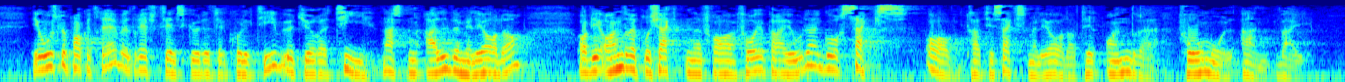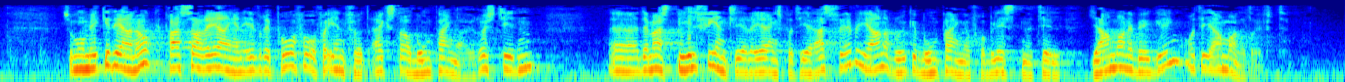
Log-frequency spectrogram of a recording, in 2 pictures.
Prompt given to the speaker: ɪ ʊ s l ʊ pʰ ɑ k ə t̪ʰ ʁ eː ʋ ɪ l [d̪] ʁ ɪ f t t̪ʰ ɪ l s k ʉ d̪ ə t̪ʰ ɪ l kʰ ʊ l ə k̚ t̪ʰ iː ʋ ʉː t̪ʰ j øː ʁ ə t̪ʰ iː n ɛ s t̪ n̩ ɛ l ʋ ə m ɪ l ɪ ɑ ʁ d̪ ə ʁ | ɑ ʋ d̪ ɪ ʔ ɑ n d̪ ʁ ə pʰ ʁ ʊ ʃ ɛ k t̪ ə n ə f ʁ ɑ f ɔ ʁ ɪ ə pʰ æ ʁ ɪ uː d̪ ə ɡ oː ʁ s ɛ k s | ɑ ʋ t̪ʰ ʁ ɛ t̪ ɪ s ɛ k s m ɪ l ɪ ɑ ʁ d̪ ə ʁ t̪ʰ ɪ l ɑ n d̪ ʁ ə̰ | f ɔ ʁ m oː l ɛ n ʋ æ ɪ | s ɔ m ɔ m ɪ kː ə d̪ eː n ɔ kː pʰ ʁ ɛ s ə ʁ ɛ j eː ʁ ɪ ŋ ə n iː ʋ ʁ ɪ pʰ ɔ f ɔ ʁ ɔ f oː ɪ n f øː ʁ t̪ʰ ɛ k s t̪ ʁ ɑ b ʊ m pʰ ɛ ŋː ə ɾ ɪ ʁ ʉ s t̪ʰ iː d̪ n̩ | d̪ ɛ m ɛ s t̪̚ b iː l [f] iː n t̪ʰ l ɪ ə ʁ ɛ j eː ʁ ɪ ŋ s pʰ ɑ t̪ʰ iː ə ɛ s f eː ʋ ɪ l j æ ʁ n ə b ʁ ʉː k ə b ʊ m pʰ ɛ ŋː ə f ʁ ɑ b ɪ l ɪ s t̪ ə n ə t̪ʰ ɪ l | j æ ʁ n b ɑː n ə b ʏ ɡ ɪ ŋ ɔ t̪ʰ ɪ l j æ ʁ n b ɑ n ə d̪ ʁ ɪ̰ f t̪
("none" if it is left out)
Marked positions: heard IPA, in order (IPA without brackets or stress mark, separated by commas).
d̪, f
